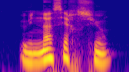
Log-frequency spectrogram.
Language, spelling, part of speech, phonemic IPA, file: French, assertion, noun, /a.sɛʁ.sjɔ̃/, Fr-assertion.ogg
- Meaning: assertion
